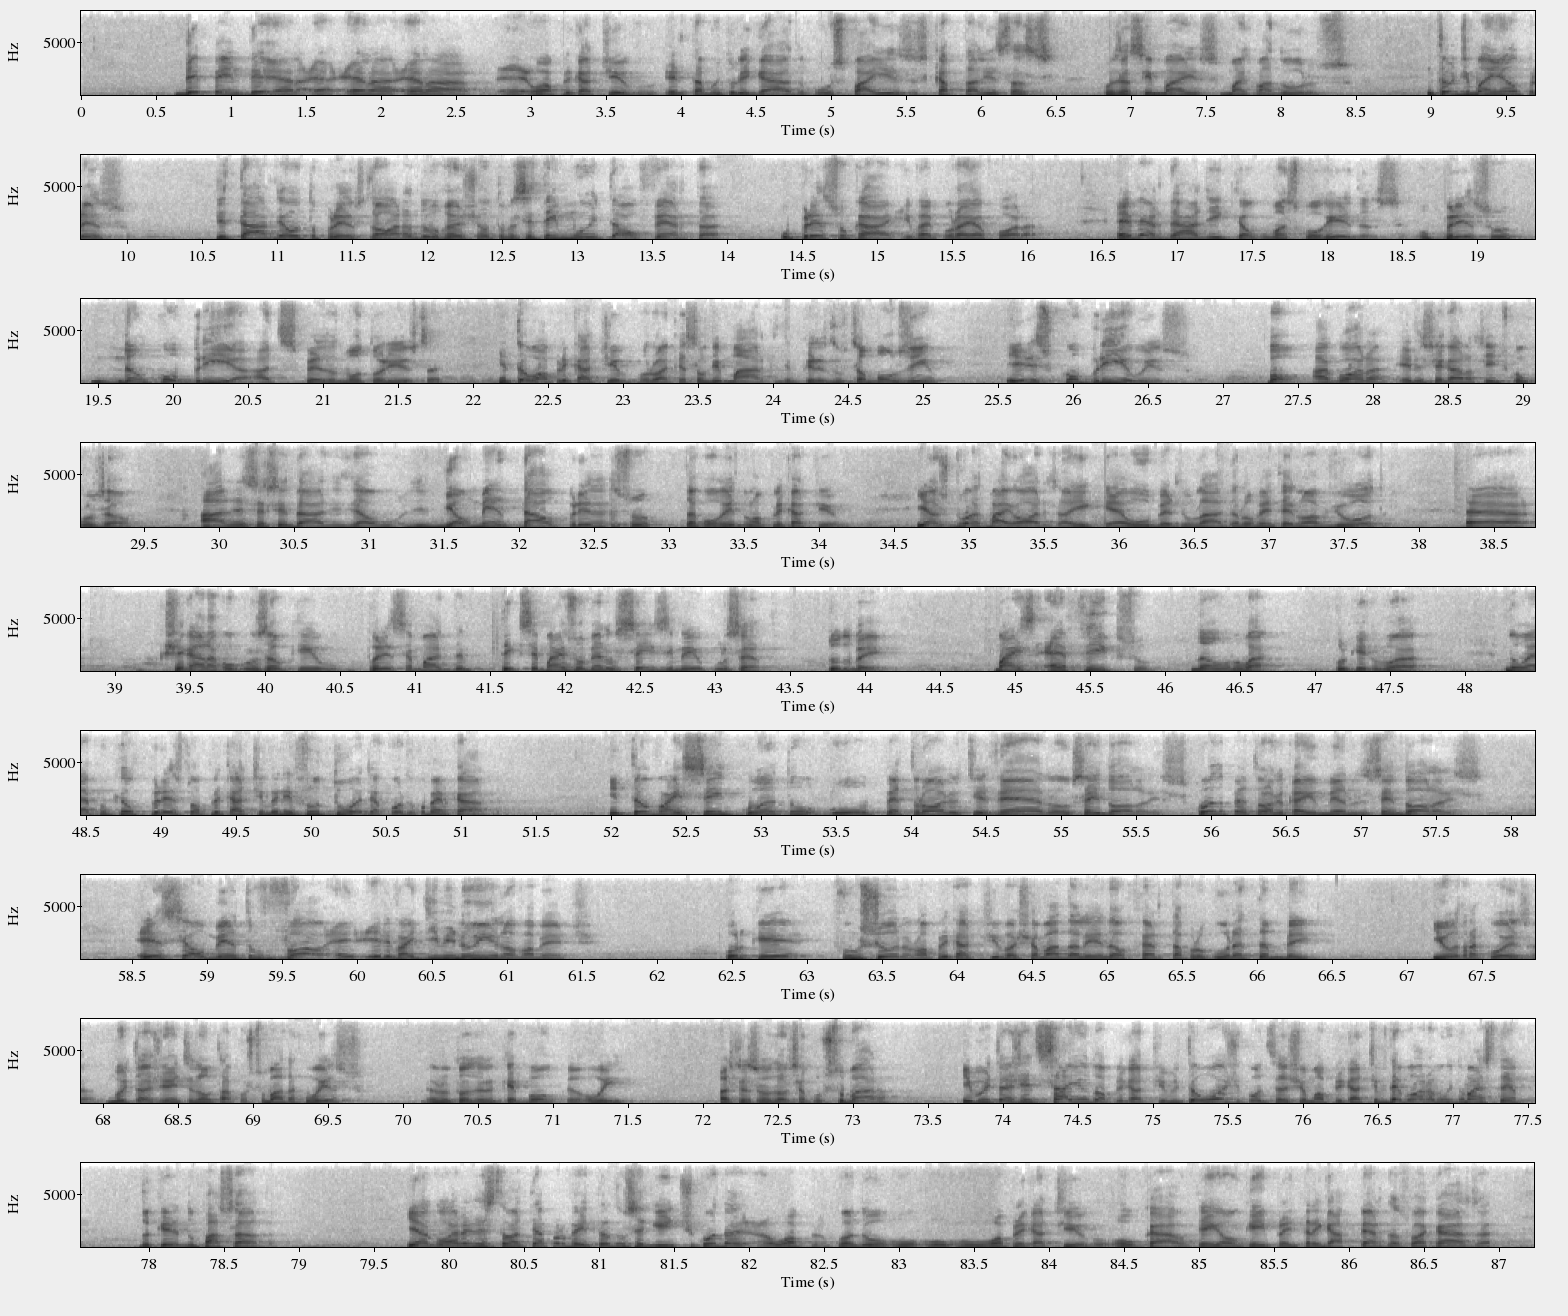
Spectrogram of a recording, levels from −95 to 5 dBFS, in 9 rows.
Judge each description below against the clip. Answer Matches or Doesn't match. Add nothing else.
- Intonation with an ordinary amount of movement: Doesn't match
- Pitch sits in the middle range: Matches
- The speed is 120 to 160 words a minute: Doesn't match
